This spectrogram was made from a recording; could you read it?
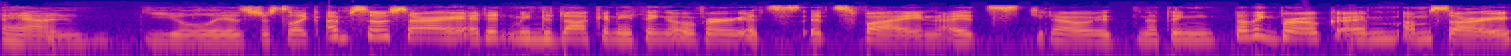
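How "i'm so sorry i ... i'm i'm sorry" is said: anxious, nervous, rambling babble. Voicing Yulia apologizing after knocking something over: nervous babbling. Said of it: "Just kind of nervous babbling".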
